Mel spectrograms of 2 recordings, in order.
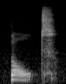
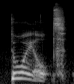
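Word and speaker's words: doylt: So we need D-O-Y-L-T. Dolt. Right? Is that how you pronounce that? Doilt. Okay. So I was pronouncing it wrong. It's doilt.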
